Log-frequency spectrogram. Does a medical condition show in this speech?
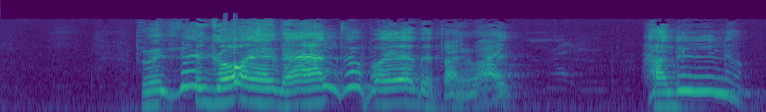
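Yes: cerebral palsy; uses wheelchair.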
